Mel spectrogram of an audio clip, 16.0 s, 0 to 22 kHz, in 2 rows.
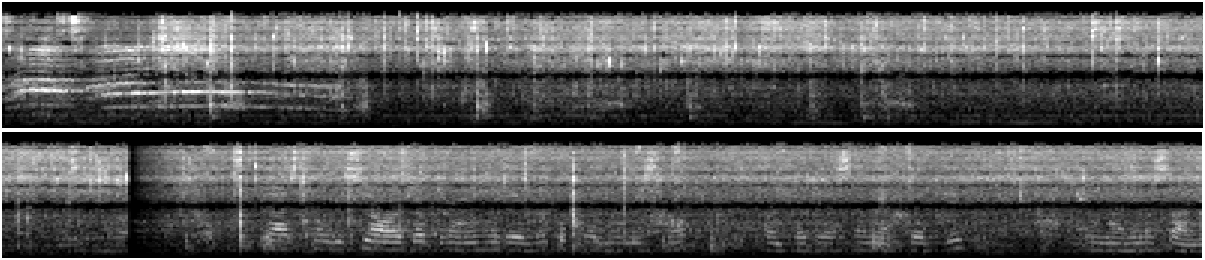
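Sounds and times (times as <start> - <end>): onions sizzling in hot oil: 0.0 - 16.0
spoon scraping a pan: 2.2 - 6.3, 9.1 - 15.8.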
